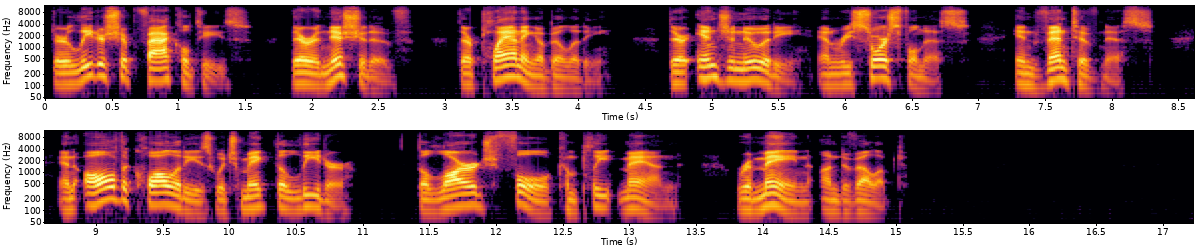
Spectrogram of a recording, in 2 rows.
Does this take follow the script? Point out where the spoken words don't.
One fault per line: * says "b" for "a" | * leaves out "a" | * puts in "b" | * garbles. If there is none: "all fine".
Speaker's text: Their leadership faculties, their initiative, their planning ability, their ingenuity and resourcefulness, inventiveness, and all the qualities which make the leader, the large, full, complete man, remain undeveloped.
all fine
